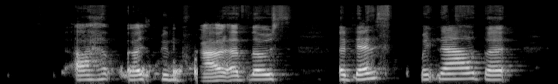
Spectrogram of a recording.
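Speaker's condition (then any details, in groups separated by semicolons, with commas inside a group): Down syndrome; age 14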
